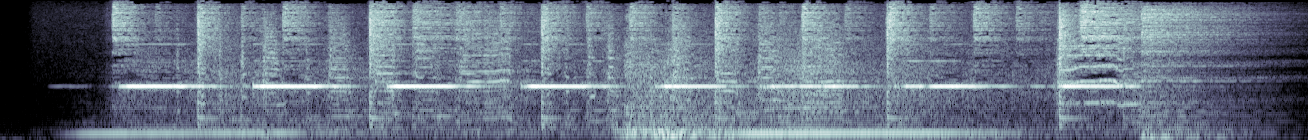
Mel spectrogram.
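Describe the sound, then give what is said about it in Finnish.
A garbage truck's reversing alarm beeps steadily over a heavy diesel engine rumble, with clanking metal and bangs from the machinery. No one speaks. “Lapiot käteen, kumisappaat jalkaan, roska-auton kyytiin. Tämä on kaatopaikka.”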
